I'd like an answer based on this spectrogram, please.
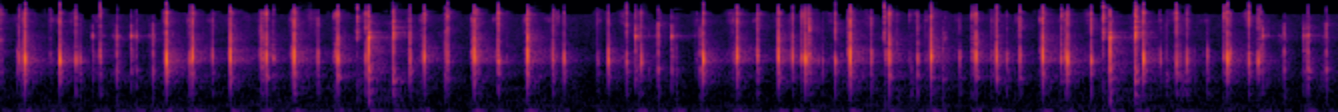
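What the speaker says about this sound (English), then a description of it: "Switches here are the Quark matte switches that are pre-lubed nylon switches." A mechanical keyboard with pre-lubed nylon Quark matte switches and cherry profile keycaps is typed on at a quick, steady pace, producing a dense run of close, crisp clacks with a few deeper stabilizer thocks.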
